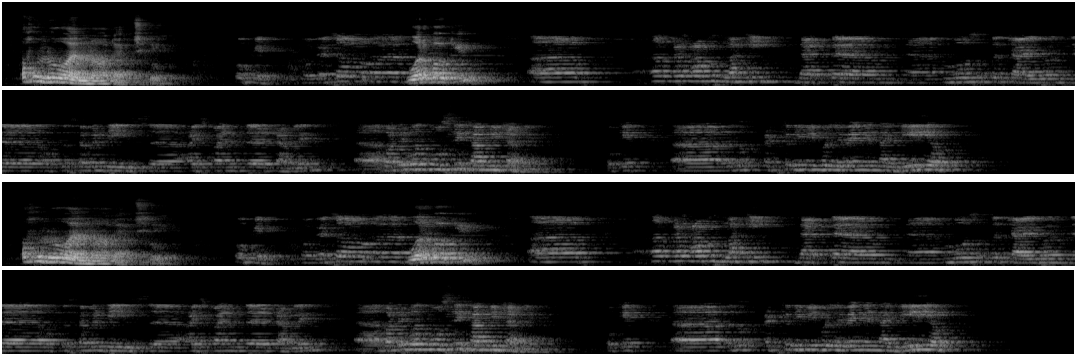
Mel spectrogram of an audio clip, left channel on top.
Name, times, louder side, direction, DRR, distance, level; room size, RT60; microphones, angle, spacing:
voice 1, 0.2-1.6 4.0-4.8, left 2 dB, 65° left, 2 dB, 0.4 m, -25 dB
voice 2, 2.3-2.7 3.0-4.0 5.2-5.8 6.3-13.8 14.2-16.1 16.9-17.1 17.4-20.2, right 2 dB, 10° right, -16 dB, 1.0 m, -38 dB
2.5 x 2.1 x 2.5 m, 1.0 s
head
